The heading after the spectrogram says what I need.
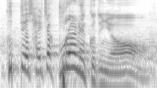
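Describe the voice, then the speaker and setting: A man's voice: a little high, moderate pace, background noise. A man in his thirties preaching a humorous sermon in a church, telling stories and acting out the dialogue. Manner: animated storytelling, acts out dialogue. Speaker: pastor. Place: church sanctuary.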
